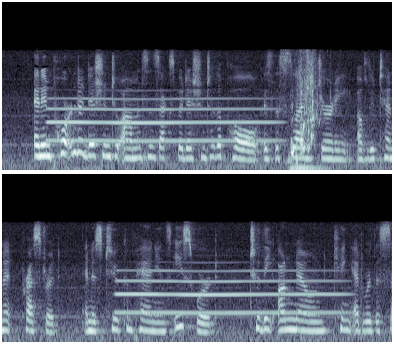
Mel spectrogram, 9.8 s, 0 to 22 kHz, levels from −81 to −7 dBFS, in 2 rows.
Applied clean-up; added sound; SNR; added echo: none; Wind instrument, woodwind instrument + Gurgling; 3 dB; none.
